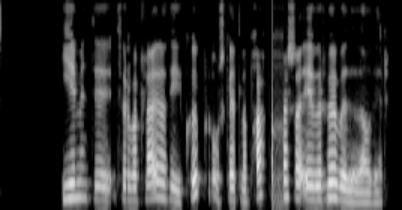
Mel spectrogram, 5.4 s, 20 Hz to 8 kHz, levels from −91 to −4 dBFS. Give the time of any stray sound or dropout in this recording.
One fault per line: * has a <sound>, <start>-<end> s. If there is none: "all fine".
* has a dropout, 3.6-3.8 s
